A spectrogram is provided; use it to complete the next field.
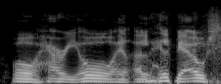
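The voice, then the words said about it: Bad imitation Irish accent. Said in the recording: “It's like the worst Irish accent”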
